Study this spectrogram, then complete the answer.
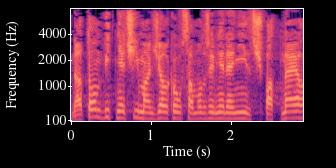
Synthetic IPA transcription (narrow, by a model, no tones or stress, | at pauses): nat̪ombiːt̪ɲɛt͡ʃiːmːanʒɛlkowsamo̞zr̝ɛjmɲɛnɛɲiːɲɪt͡sʃpat̪nɛːɦ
